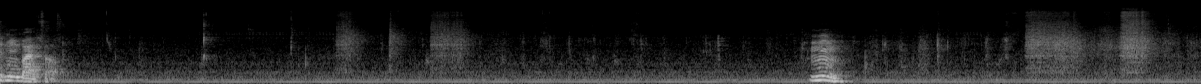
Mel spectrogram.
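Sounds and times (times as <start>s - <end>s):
steady low hum: 0.0s - 12.0s
wet chewing mouth sounds: 0.8s - 10.2s.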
